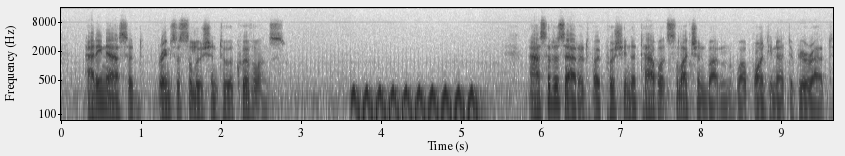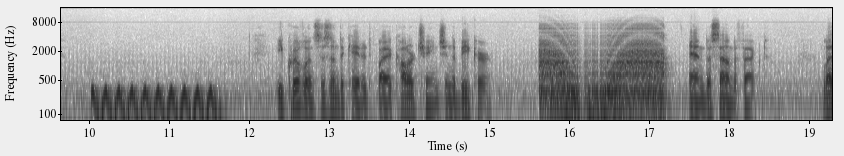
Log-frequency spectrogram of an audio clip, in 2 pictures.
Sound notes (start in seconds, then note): 15.6 sound effect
